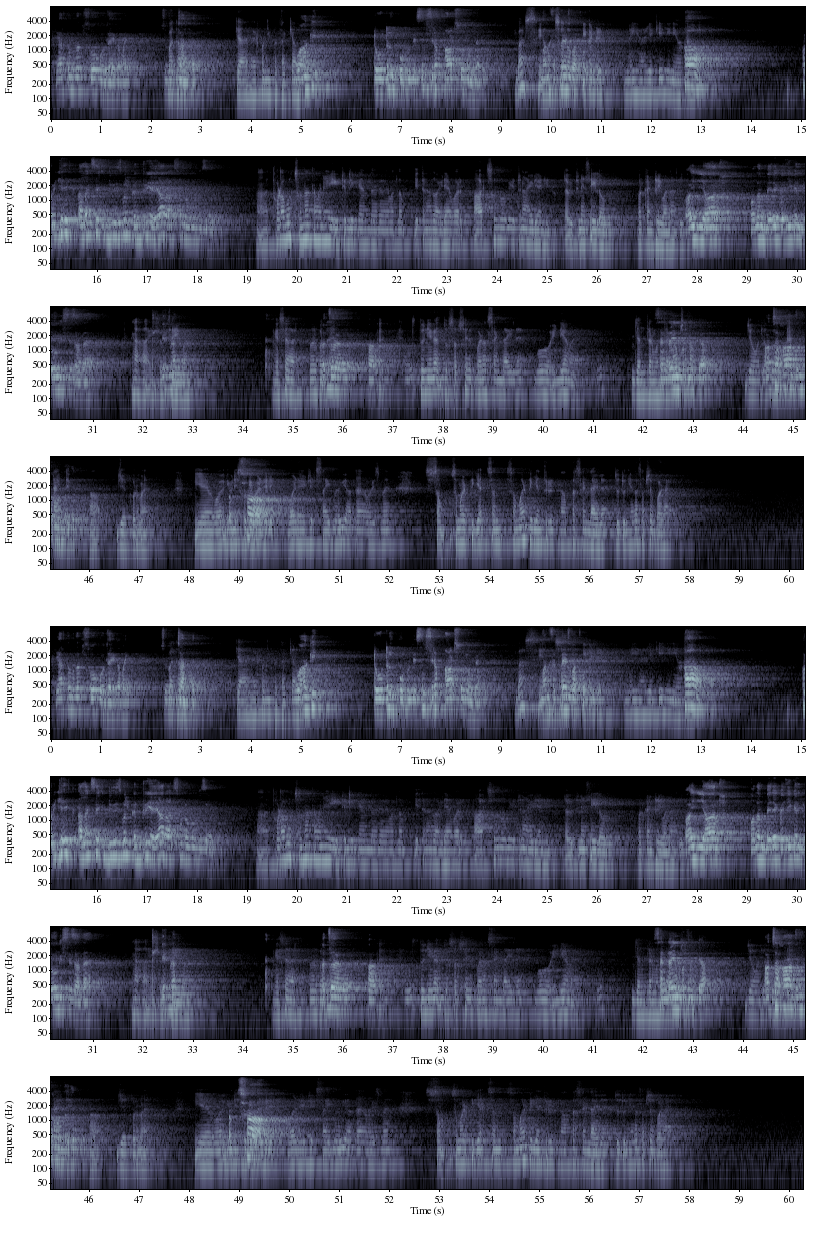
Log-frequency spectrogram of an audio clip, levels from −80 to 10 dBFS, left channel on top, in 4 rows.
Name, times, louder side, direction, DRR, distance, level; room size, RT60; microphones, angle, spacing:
voice 1, 0.1-1.6 2.2-2.8 4.9-5.3 6.5-8.6 9.8-10.5 12.7-13.0 15.0-18.3 27.8-28.6 29.1-31.0 32.2-32.7 35.6-36.2 36.5-36.7 37.2-37.4 41.1-41.2 42.3-43.3 44.4-46.0 49.0-49.5, right 2 dB, 85° right, 3 dB, 1.0 m, -26 dB
voice 2, 2.3-2.7 3.7-5.0 9.3-11.0 11.5-12.9 19.2-25.1 25.3-26.3 26.8-27.8 31.8-32.9 34.6-35.9 36.7-36.8 37.5-40.8 41.8-43.1 44.0-45.0 45.3-45.6 46.0-46.2 46.6-47.2 47.7-49.7 50.0-52.5 52.7-57.7, left 2 dB, 40° left, 5 dB, 0.6 m, -34 dB
27.0 x 9.7 x 2.3 m, 2.8 s
head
